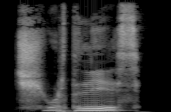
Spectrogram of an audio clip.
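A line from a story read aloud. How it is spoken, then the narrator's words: Muttering. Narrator (Russian): пробормотал я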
